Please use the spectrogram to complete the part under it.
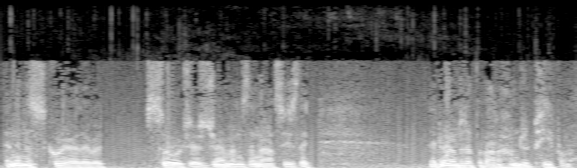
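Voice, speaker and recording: An actor playing a troubled, guilt-laden forester husband, grave, reluctant and halting, in 1970s radio drama style. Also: male voice, sits low, animated. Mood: troubled, bleak. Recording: muffled, hissy vintage radio broadcast.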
